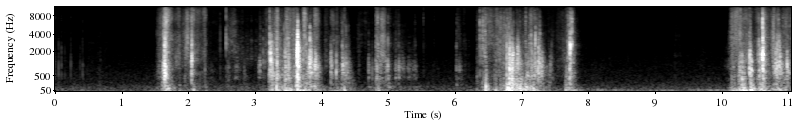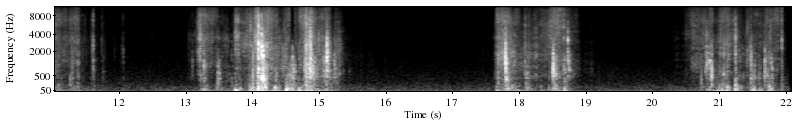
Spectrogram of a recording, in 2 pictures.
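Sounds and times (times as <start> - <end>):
paper pages rustling: 0.0 - 0.6, 1.6 - 7.9, 10.2 - 12.2, 13.1 - 15.5, 17.7 - 19.0, 20.5 - 22.0.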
